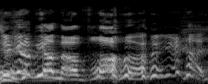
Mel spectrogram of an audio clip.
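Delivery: high, loud, laughing scold; laughing refusal. Retold or imitated. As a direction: refuse her through laughter. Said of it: "She was like".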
